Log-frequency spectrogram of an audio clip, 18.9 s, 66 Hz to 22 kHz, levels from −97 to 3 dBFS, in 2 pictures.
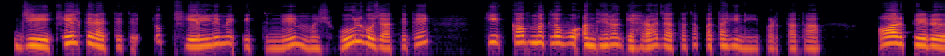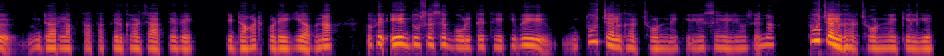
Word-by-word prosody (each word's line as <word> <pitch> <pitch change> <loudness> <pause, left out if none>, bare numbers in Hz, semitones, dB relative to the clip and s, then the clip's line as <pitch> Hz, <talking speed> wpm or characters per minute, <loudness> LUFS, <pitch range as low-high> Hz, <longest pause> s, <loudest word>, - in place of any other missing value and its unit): जी। 190 0 +4
खेलते 260 0 +4
रहते 180 -2 +1
थे, - - -11 0.2
तो 290 - -6
खेलने 195 +4 +2
में 250 0 -3
इतने 180 +2 -4
मशगूल 195 - 0
हो 230 -7 +6
जाते 180 0 -3
थे 250 +3 -1 0.6
कि 285 -1 +2
कब 275 +1 +4
मतलब 260 -2 +3
वो 240 - +4
अँधेरा 210 +1 +1
गहरा 170 +2 -1
जाता 180 -2 -3
था 215 - -12
पता 195 +1 -3
ही 190 -1 -4
नहीं 155 -2 -11
पड़ता 160 0 -9
था 155 -1 -4 0.6
,और 250 +1 +9
फिर 205 -2 +5 0.6
डर 165 0 -2
लगता 160 0 -10
था 155 - -16
फिर 160 -2 -6
घर 160 +1 -9
जाते 155 +1 -5
हुए, 150 -2 -6 0.3
कि 170 - -8
डाँट 160 +3 -5
पड़ेगी 160 0 -4
अब 145 +2 -4
ना, 185 +2 0 0.4
तो - - -7
फिर 245 - +1
एक-दूसरे 225 -1 +4
से 225 +1 -4
बोलते 175 -1 -8
थे 170 - -8
कि 195 +3 -14
भई 205 -2 +1 0.5
तू 300 +1 -1
चल 200 -9 -1
घर 170 -1 -10
छोड़ने 155 -1 -11
के 150 - -22
लिए 160 +1 -12
सहेलियों 160 -1 -12
से - - -13
ना 220 +1 -7 0.3
तू 335 +1 +7
चल 265 - +8
घर 170 -1 -5
छोड़ने 160 +1 -9
के 160 0 -10
लिए, 150 0 -6
180 Hz, 195 wpm, -29 LUFS, 160-220 Hz, 0.6 s, और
